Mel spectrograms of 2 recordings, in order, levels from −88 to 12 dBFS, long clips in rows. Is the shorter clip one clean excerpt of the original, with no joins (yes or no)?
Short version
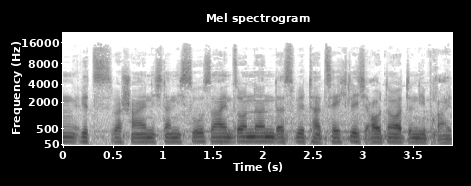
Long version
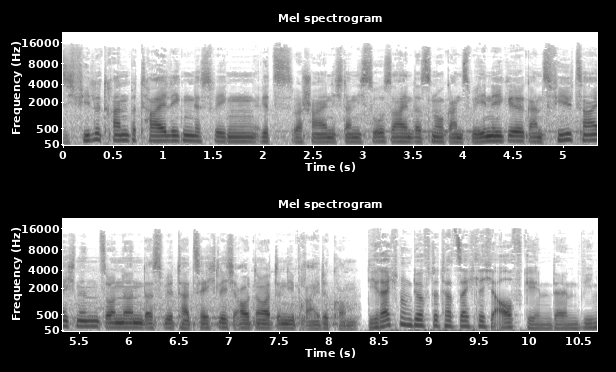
no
